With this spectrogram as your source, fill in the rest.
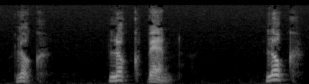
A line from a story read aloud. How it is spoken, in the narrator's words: Her voice was choked with emotion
